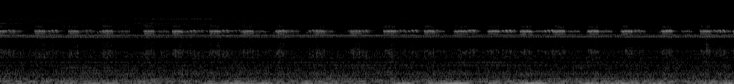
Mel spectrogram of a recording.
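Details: Grass insect chorus, played as study background noise, giving shrill pulsed chirps near three a second on top of a continuous high whine, with a faint low hum underneath.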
